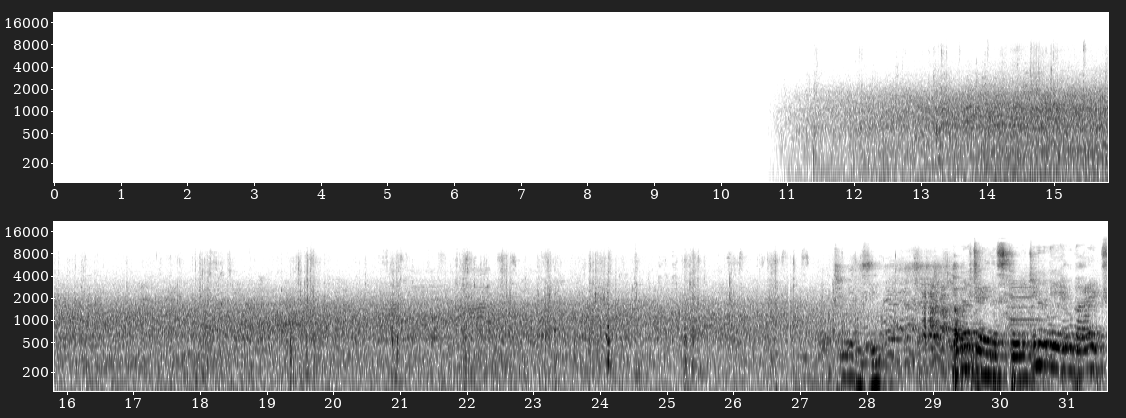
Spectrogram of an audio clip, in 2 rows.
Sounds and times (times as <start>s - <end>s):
Speech: 27.4s - 31.6s.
